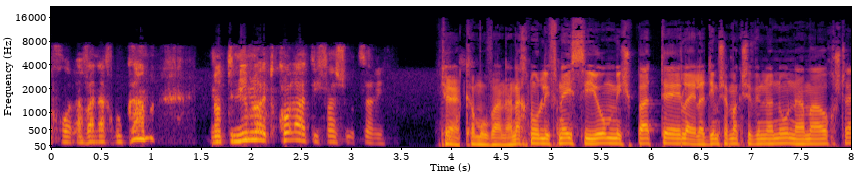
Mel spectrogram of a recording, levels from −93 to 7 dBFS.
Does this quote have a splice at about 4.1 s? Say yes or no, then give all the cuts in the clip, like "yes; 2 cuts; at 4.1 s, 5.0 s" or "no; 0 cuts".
yes; 2 cuts; at 4.1 s, 6.3 s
